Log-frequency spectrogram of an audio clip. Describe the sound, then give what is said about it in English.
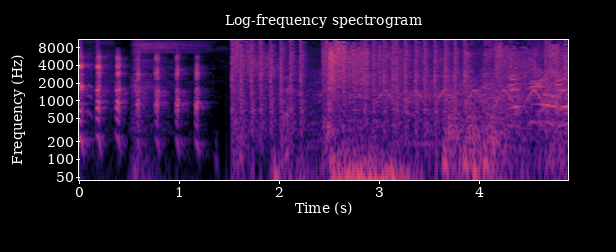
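Machine gun fire rattles in a quick series of sharp, loud bursts, then swells into a dense, sustained barrage of continuous shooting. “But I shall leave you with a few words and some machine gun fire from the cult leader.”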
